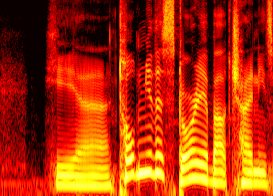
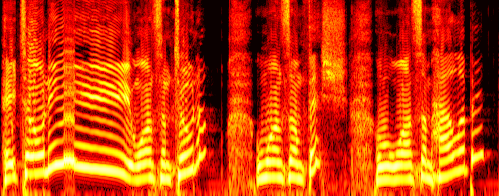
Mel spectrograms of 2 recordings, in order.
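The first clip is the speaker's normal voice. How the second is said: shouting fish vendor; 11 semitones higher, 5 dB louder than usual. Retold or imitated. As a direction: bellow like a market vendor hawking seafood. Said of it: "The guy at the Swan Oyster Depot says".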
